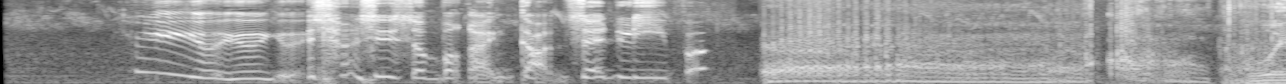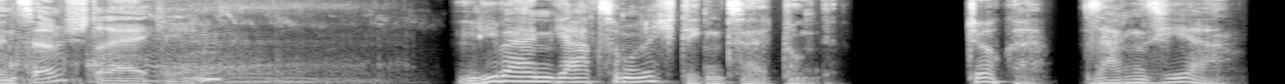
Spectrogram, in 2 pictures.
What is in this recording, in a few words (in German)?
Hörfunk; Huendchen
